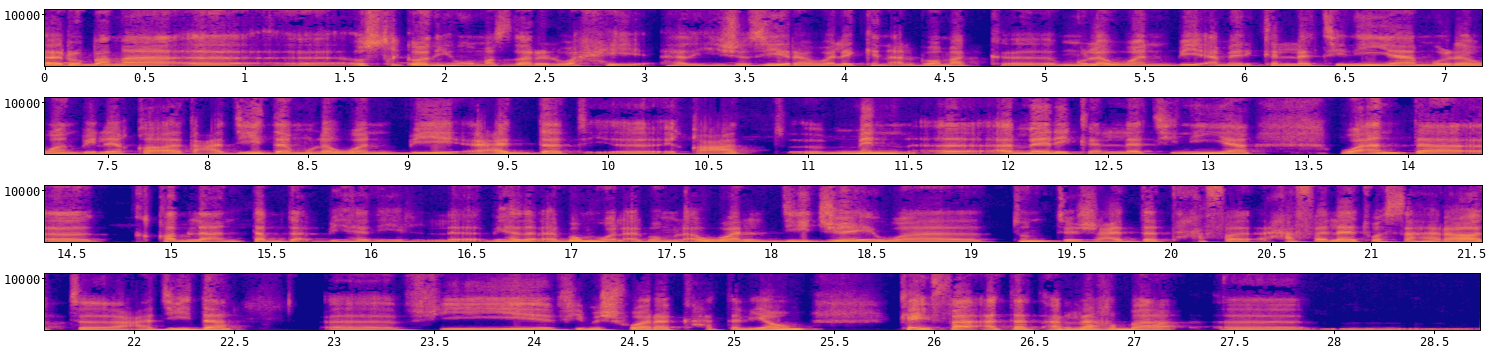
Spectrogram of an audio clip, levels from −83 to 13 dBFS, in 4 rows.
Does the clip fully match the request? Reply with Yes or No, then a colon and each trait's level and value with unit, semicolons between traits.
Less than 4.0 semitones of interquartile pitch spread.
No: average, 5.1 semitones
